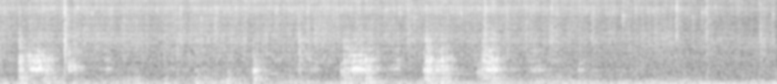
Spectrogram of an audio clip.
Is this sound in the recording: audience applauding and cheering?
no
